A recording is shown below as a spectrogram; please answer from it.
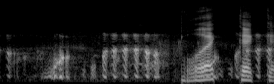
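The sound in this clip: Frog croaking: rattling series of rapid, evenly spaced pulses, broken by a louder, broader croak near the end before the quick pulsed calls resume.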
